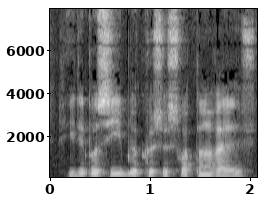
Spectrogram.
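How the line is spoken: Sad. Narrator (French): dit tristement Rose de Noël

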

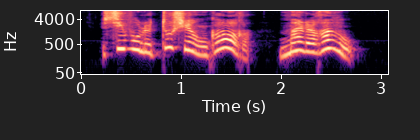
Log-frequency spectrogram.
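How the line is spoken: Exclaiming. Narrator (French): s'écrie Gauvain

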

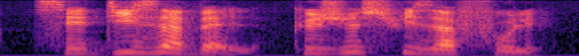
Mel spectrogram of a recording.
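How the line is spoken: Curt, cutting tone. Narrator (French): dit le duc d'un petit ton sec qu'il savait prendre admirablement et qui tranchait tout

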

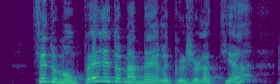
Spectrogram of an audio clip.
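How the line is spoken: Quick reply. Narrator (French): répondit vivement mademoiselle Cornélie

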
